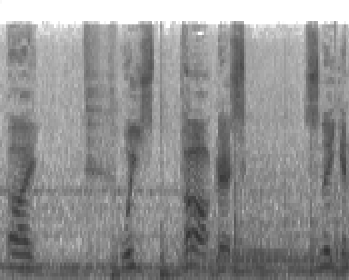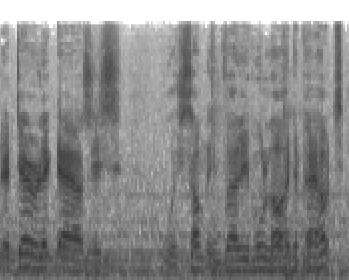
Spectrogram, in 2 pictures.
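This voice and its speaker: An actor playing a nervous, cowardly thief who stammers and speaks in a jittery way in a fantasy video game. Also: male voice, a little high, fairly even intonation, measured pace, creaky, music in the background. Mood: frightened.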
